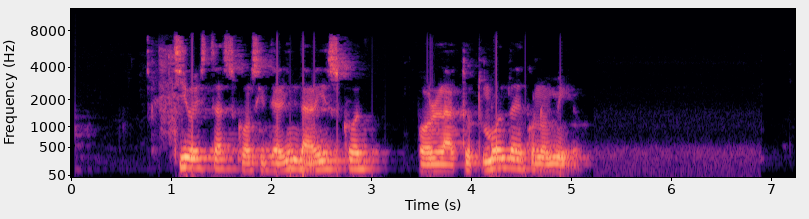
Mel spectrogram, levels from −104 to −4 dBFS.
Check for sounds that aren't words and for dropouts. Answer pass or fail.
pass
